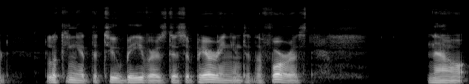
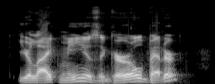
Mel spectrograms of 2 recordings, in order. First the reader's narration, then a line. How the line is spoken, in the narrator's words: I laughed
